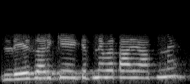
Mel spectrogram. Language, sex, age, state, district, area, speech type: Hindi, female, 18-30, Madhya Pradesh, Hoshangabad, rural, conversation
